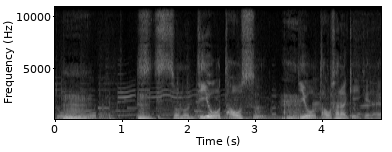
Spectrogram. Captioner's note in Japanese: 咳払い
